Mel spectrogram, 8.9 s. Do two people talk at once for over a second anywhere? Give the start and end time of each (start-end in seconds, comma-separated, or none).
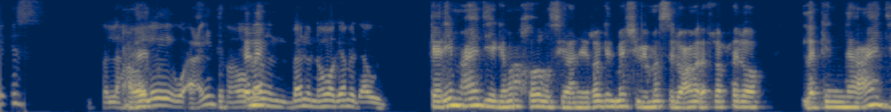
1.2-2.7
